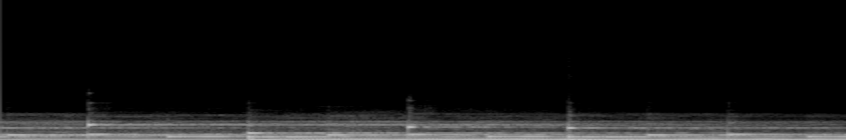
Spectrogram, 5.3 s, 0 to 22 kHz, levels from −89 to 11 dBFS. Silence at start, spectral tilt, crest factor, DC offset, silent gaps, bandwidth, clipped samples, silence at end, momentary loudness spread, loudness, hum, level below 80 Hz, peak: 0 s; -7.5 dB/octave; 14 dB; under 0.1%; none; 4 kHz; under 0.1%; 0 s; 6 LU; -22 LUFS; none; -24 dBFS; -6 dBFS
